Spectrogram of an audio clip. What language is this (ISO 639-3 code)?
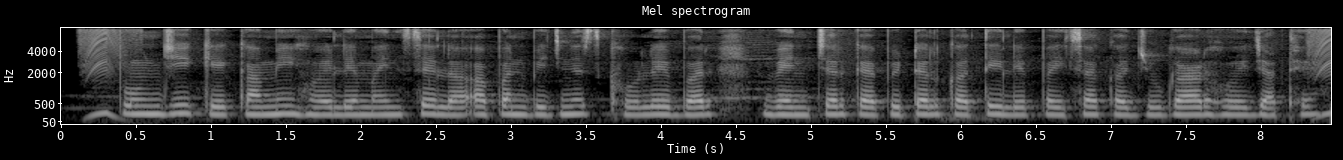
hne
